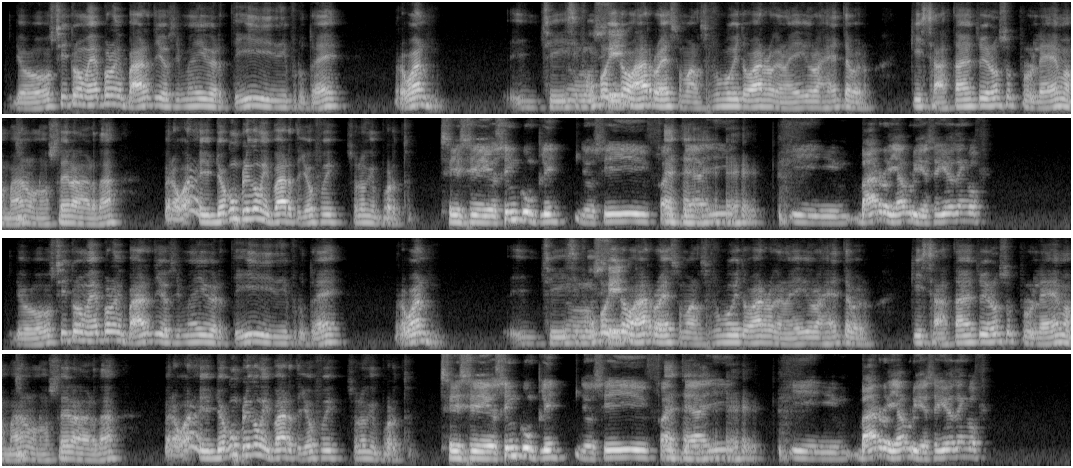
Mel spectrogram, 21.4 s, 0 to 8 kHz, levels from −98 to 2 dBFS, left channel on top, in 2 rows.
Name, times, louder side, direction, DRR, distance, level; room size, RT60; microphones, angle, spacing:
voice 1, 0.1-3.4 3.9-4.4 5.1-8.7 9.1-11.8 12.3-14.6 17.3-18.6, left 1 dB, 30° left, 0.8 m, -25 dB
voice 2, 5.6-6.3 10.8-10.9 15.1-18.0 18.6-20.5, right 2 dB, 15° right, 0.5 m, -23 dB
5.7 x 2.5 x 2.5 m
head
